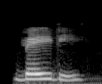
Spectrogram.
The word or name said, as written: batey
